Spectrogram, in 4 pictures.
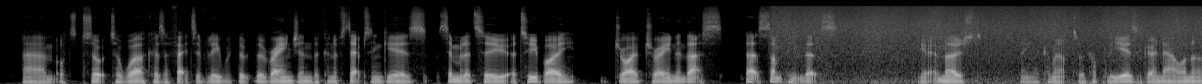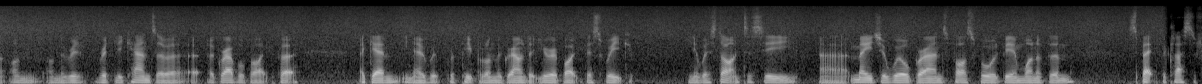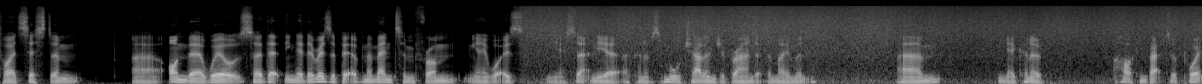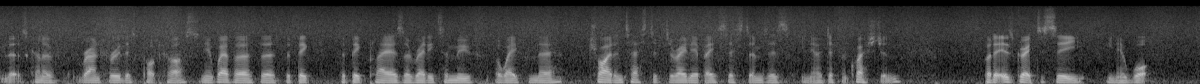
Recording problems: hiss; loud; from 7.5 to 24 s and from 29 s on; 9 dB below the speech

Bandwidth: 16 kHz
